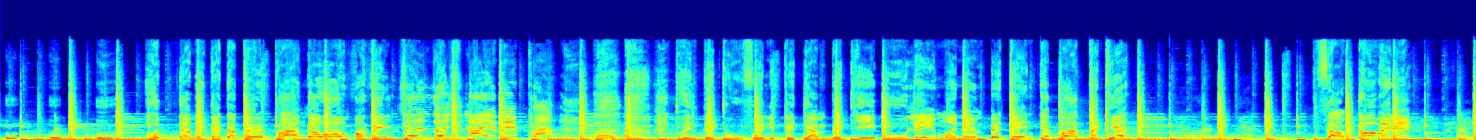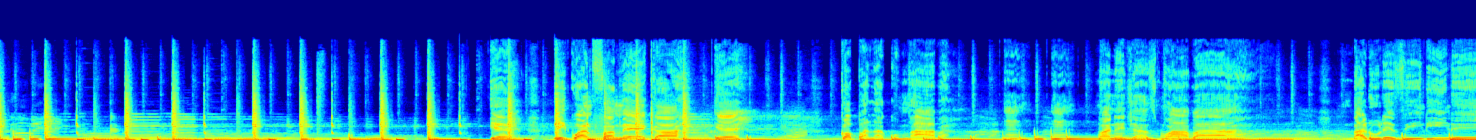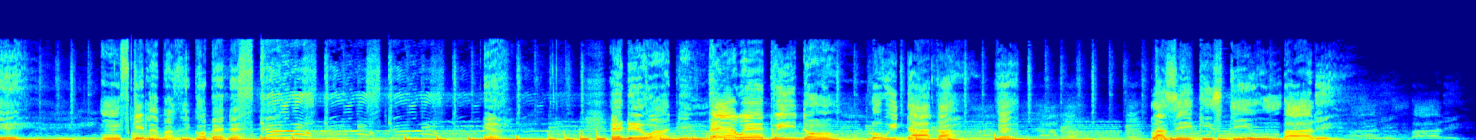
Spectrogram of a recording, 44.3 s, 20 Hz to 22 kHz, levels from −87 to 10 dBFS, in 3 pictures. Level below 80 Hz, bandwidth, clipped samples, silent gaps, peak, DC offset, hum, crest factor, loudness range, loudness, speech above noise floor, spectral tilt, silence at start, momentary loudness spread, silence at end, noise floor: -16 dBFS; 16 kHz; under 0.1%; none; 0 dBFS; under 0.1%; none; 12 dB; 5 LU; -14 LUFS; 28 dB; -5.5 dB/octave; 0 s; 8 LU; 0.4 s; -41 dBFS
